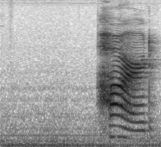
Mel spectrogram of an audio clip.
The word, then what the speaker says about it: hard: Hard. Hard. Это чуть-чуть сложно для иностранцев, потому что heart звучит очень похоже на hard. Hard. Но слушайте внимательно, это hard, а не heart.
